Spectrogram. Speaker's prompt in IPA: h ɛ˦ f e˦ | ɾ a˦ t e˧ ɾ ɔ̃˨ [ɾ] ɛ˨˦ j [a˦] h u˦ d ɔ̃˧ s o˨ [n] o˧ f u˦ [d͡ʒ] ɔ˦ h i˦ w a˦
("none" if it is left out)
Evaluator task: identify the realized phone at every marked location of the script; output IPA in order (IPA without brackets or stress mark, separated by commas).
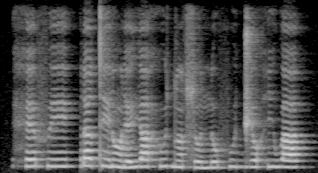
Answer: ɾ, a˦, n, d͡ʒ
